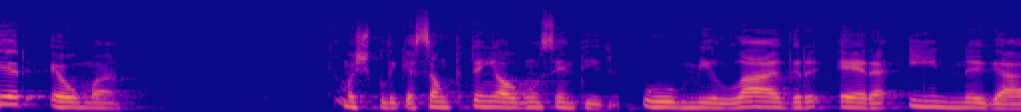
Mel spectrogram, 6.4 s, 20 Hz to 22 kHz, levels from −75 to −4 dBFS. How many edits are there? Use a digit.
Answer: 1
